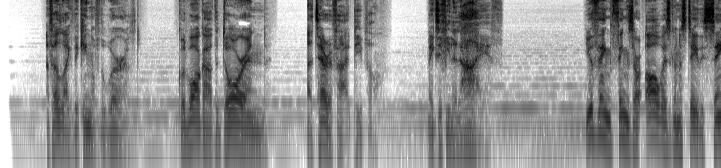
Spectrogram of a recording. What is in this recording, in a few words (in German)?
Sprachdemos; Piloted Driving; LOFT VOICES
